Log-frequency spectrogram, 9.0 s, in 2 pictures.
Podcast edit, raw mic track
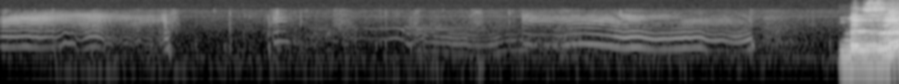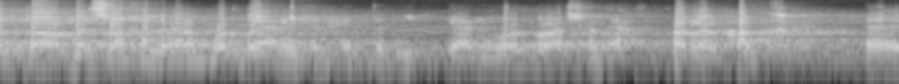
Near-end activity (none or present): none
